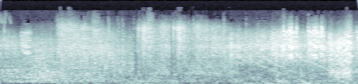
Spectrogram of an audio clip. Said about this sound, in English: A lot of things are exploding.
